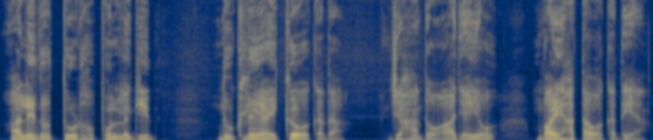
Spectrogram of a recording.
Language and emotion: Santali, sad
